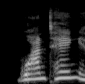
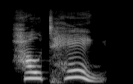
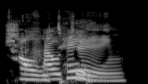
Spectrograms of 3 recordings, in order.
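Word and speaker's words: Gauteng: Guanteng is pronounced, we got this wrong, so thank you so much. It's pronounced Haotang. It actually has a more throaty H sound. – Huh. Haotang.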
